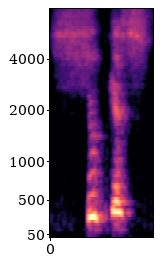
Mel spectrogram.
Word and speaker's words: Supkis: Is it Supkis? How do you pronounce it? Supkis, but close enough.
